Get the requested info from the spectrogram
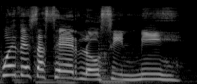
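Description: Kids' cartoon bear cub, voiced by a woman: high, bright tone, sincere and gentle, deliberate delivery with a stubborn streak. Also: very animated, faint music behind, full character voice. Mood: worried. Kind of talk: dubbed children's cartoon acting.

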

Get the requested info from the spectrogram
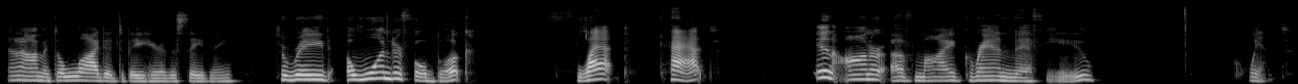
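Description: A middle-aged woman reading a children's bedtime story aloud, with deliberate, drawn-out emphasis on phrases. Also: lowish voice, no room sound, clean studio sound. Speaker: storybook reader, local insurance agent.

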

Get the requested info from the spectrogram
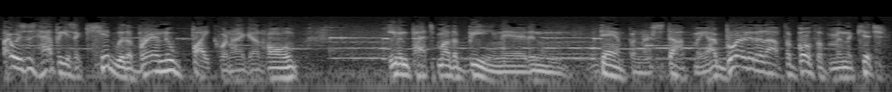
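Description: Expressive, intense young man. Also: on the low side, brisk. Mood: relieved. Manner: intense, blunt, working-class phrasing. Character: bitter, hot-headed young football player turned vengeful husband. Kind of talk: 1970s radio drama acting and narration. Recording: dull 1970s radio recording, music behind.

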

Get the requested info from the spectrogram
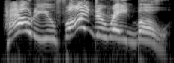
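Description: A woman's voice: very high-pitched, sing-song, slow pace, sharp tone, a little hiss or hum, exaggerated voice. A woman voicing a small, curious, childlike spot creature who eagerly asks lots of questions in a children's storybook read-aloud.

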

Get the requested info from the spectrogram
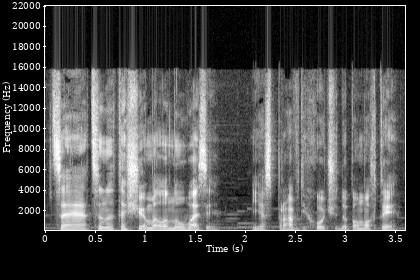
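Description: A man voicing a kind, earnest girl spirit in a visual novel, gently coaxing as she offers help. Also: mid-range voice, animated, quick pace, gravelly, faint music behind.

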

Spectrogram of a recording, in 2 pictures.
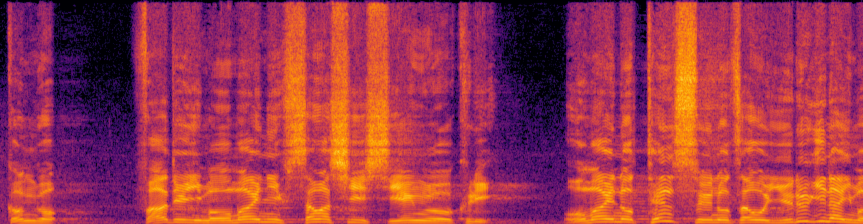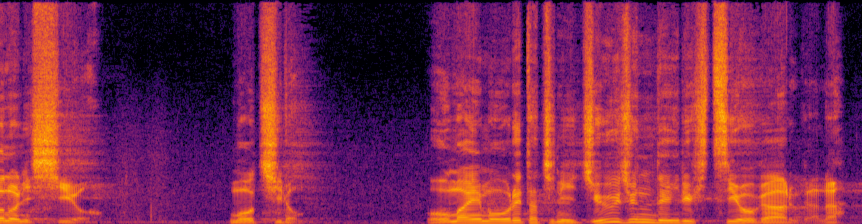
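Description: Smug scheming villain, lively intonation. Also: male voice, fairly high pitch, normal speed, long reverb tail. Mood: patronizing praise. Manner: smug, patronizing, commanding. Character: scheming, domineering Fatui agent toasting his accomplice. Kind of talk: anime video game dialogue.

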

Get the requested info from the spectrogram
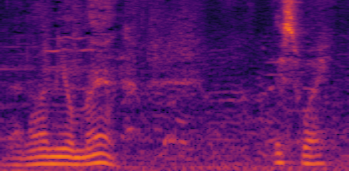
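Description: A man's voice: mid-range voice, fairly even intonation, a little slow, lightly acted. An actor playing an eager, gallant young man in a radio drama, earnest and courteous. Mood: smitten, eager. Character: eager, gallant young great-nephew, visitor from abroad. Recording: radio play, loud music and crowd.

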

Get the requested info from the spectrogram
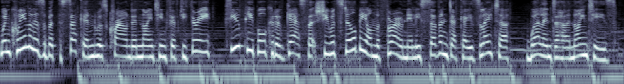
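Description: A woman with a fairly high voice narrates a scripted documentary segment in a brisk, even way. Soft music runs faintly beneath her voice-over.

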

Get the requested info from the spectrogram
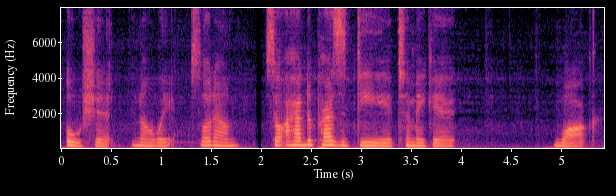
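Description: A young woman with a voice going hoarse, chatting casually and excitably while she plays a horse game at home. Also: on the low side, takes it slowly, no echo, rough recording. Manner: chatty, excitable, lots of "like" and "literally". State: losing her voice. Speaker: gaming YouTuber. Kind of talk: casual gameplay commentary.

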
